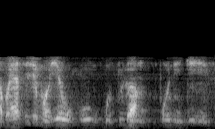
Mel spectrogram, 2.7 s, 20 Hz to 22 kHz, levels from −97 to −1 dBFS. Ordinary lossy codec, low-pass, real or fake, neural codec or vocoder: MP3, 24 kbps; 3.6 kHz; fake; vocoder, 22.05 kHz, 80 mel bands, HiFi-GAN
